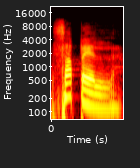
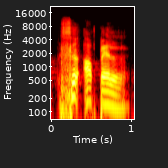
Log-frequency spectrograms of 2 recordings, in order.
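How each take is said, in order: First: The vowel of 'se' is dropped and merged. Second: The vowel of 'se' is fully pronounced.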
